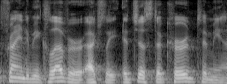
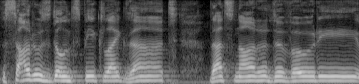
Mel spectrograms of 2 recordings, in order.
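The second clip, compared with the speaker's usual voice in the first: higher, slow mock-indignant protest; scandalized objection; 6 semitones higher than usual. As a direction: play the offended listeners, hammed-up. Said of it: "And everyone goes".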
